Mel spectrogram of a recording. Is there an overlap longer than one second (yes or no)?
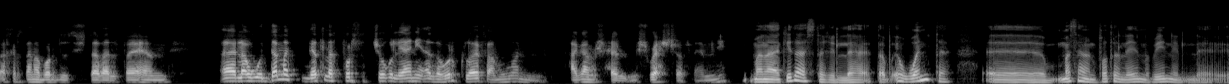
no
